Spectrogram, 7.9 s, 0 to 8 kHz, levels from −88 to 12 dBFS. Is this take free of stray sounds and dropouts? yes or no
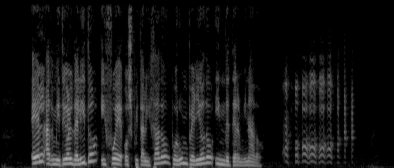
no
